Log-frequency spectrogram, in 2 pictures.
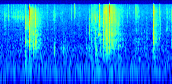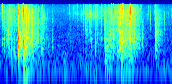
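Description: A metal box-cutter blade carves small cubes off a solid blue bar of soap held in the hand and scored in a grid, and the cubes crumble onto a pile. Several bursts of dry, crumbly crunching and crinkling follow one another, bright with a quick, sharp onset and almost no ring.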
